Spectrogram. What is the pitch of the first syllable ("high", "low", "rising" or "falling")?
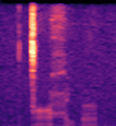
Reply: high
